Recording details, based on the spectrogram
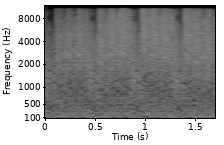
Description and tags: Make It Stop2 140
Some fairly cool and somewhat annoying sounds I came up with. Thanks for checking them out!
